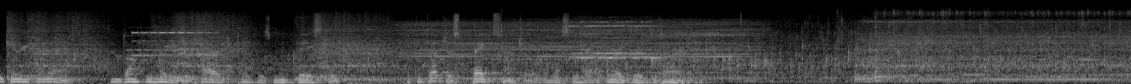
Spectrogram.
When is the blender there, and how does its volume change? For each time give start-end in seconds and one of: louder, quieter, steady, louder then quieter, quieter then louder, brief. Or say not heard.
0.1-11.2 steady.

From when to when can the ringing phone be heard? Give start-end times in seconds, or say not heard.
1.2-1.9, 5.7-6.6.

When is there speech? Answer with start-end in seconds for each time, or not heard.
0.0-7.0.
